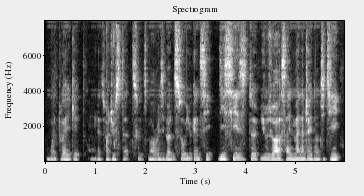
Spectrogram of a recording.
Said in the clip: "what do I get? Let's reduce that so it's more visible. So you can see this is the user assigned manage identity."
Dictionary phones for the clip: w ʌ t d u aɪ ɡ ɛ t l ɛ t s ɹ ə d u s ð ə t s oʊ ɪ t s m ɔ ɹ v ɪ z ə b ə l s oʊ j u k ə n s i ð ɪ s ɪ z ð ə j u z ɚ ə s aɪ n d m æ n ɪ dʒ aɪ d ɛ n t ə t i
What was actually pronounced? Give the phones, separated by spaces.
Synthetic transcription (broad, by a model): w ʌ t d u aɪ ɡ ɛ t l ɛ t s w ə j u s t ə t s oʊ ɪ t s m ɔ ɹ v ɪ z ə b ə l s oʊ j u k ə n s i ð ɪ s ɪ z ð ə j u z ɚ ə s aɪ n m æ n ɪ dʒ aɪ d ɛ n t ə t i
